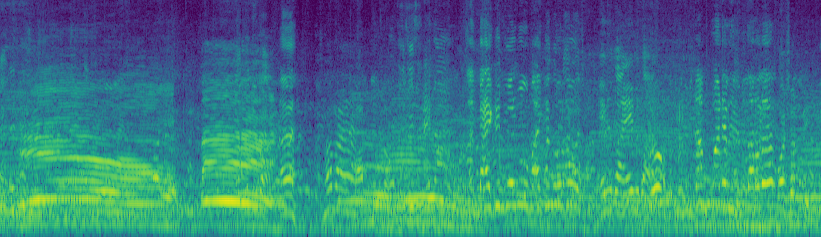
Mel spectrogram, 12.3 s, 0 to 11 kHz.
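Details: Sahiwal bull calves on sale at a Chattogram market, Bangladesh, 7 March 2025, moo repeatedly: a run of loud, sustained, slightly bending lows, one after another, amid the chatter of traders and a crowded open-air market.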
